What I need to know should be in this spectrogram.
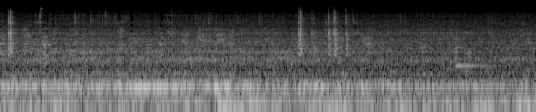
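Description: A train rumbles steadily along the rails with a low engine hum.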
